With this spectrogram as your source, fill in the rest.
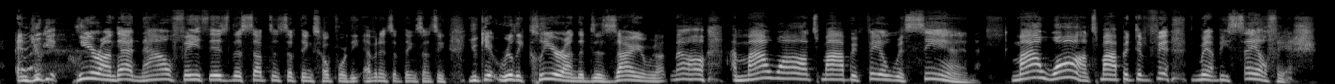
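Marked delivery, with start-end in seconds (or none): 6.7-13.1 put-on slow, higher-pitched Southern accent. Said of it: "I went to a Southern accent".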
